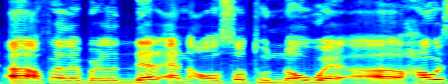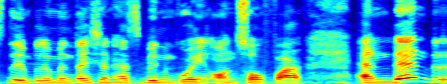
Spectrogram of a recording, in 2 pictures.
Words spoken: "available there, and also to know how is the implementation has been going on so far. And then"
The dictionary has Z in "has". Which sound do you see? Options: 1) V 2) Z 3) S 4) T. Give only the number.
3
